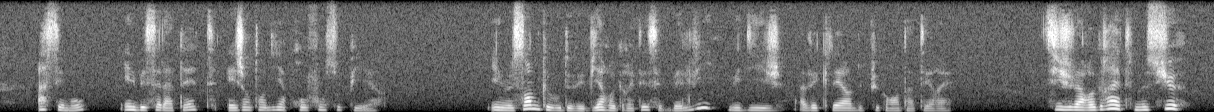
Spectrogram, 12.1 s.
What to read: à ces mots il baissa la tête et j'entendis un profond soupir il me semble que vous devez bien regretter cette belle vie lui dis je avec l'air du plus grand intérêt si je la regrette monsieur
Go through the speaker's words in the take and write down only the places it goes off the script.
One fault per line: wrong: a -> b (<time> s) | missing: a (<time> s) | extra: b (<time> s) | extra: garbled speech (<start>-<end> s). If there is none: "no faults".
no faults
